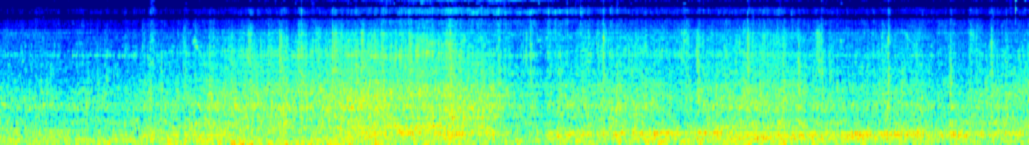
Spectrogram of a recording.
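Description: Lionel model train running on its track: a steady rolling rumble with faint scattered clicks.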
